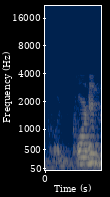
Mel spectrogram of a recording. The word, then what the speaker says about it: Cornyn: is up for re-election his name rhymes with ryan rhymes with ornan cornyn okay good why don't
